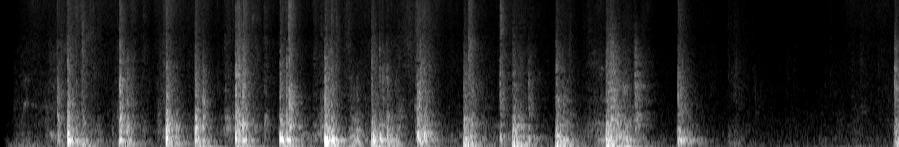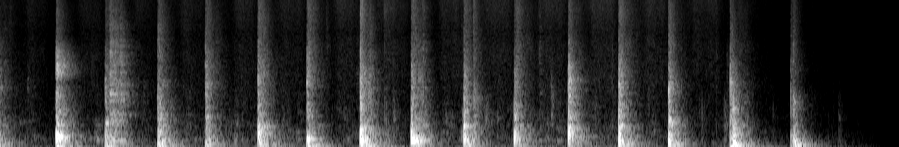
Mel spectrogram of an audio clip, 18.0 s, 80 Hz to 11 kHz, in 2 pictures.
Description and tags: Sound of a person who’s walking down and up wooden stairs. Sound recorded with a ZOOM H4N Pro.
Son d’une personne descendant et montant un escalier en bois. Son enregistré avec un ZOOM H4N Pro.
floor, upstairs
